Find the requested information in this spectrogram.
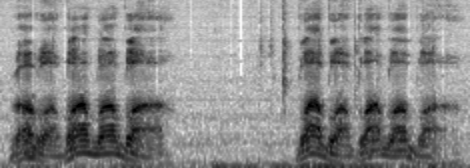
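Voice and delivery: dismissive blah. Acted. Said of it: "dismissing the history talk".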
